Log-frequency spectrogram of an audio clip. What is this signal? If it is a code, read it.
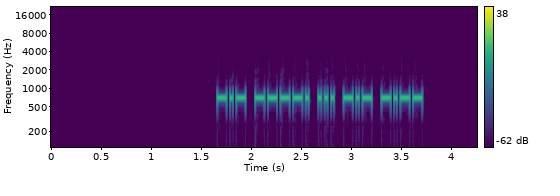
Morse code, heard as a keyed tone, about 38 wpm, 700 Hz. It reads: K9SKY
